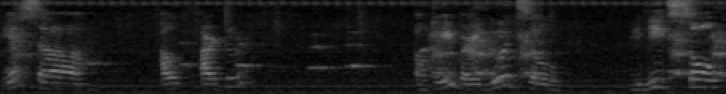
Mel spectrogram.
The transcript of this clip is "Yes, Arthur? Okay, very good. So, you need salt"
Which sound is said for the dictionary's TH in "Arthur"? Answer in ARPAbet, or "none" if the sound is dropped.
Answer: T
